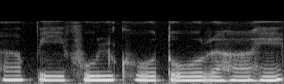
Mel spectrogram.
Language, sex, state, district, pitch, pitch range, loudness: Hindi, female, Arunachal Pradesh, Papum Pare, 195 Hz, 185-200 Hz, -13 LUFS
